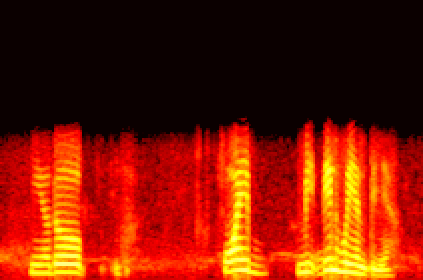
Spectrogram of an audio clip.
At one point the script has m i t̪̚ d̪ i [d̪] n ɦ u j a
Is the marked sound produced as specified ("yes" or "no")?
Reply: no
